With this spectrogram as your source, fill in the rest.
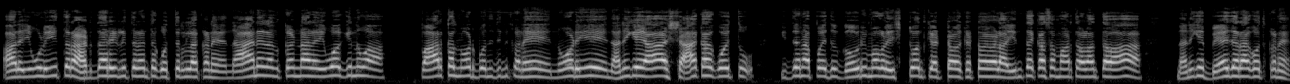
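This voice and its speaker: A woman voicing a scolding, gossiping village grandmother in a cartoon, talking in a fast, nagging, dramatic way. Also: extremely high pitch, fairly even intonation, pushed and bright, no room sound, studio quality. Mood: scandalized.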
